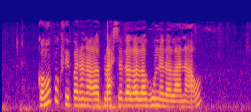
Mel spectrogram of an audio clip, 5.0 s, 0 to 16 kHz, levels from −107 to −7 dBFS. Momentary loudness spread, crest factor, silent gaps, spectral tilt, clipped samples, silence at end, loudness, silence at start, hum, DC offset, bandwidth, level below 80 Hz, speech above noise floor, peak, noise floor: 7 LU; 18 dB; none; -5.5 dB/octave; under 0.1%; 1 s; -22 LUFS; 0.4 s; none; under 0.1%; 8 kHz; -58 dBFS; 36 dB; -4 dBFS; -58 dBFS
